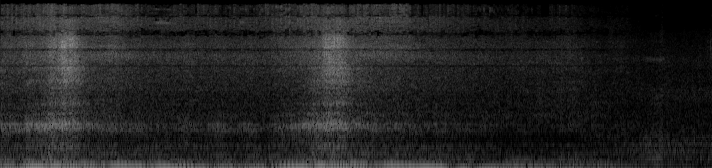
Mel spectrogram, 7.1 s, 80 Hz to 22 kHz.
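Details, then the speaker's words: Nissan 240 (S13) engine before LS swap, not believed blown but running weird; deep uneven lumpy rumble with no steady rhythm, runs rough, cause not pinned down. "right I drove this in here it still runs like I said it still runs it just runs rough"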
